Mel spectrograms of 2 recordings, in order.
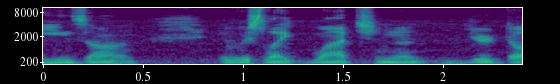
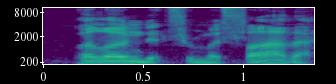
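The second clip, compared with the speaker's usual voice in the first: put-on Scottish accent; 2 semitones higher than usual. Retelling what people in Scotland say about learning: Scottish accent. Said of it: "That's a pretty good Scotland".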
